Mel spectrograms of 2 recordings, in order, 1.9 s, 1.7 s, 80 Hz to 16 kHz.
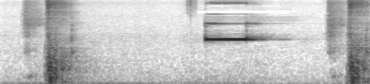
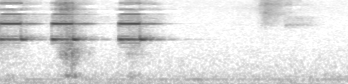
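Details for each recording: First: Godox SK400 studio strobe after repair of E3 error and blinking fault, at 1/1 power: sharp full-power pops with a steady ready beep about a second later, louder than the soft pops before repair; normal firing and recycling. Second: Godox SK400 studio flash, dirty, previously dead and owner-repaired: three short high-pitched beeps after power raised from 1/16, showing E3 error with very weak output; needs servicing.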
